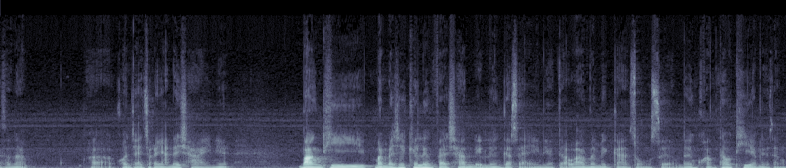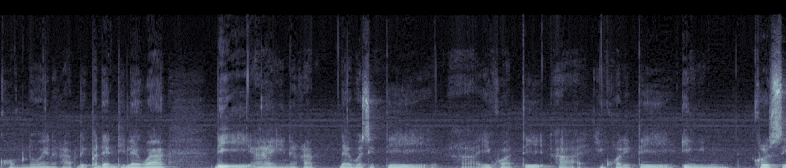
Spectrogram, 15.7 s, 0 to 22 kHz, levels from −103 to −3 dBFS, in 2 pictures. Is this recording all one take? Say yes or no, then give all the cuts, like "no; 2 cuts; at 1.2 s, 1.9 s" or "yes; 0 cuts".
no; 1 cut; at 14.7 s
